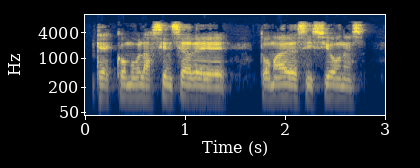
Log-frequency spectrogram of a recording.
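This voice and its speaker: This man talks in a Puerto Rican accent with a fairly low pitch. His pace is very slow. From Puerto Rico. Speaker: pastor. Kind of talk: podcast interview.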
